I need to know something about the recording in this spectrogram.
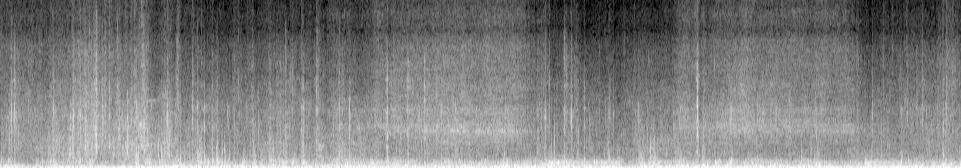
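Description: A bike's frame and chain rattle and clatter over bumps.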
